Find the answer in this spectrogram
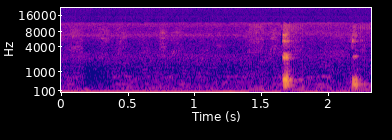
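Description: A quiet pause with faint room hiss, then one short, sudden catch in a woman's voice near the end, just before speech resumes.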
